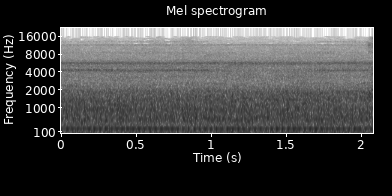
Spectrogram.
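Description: A steady low hum with a faint hiss over it, unchanging throughout.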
